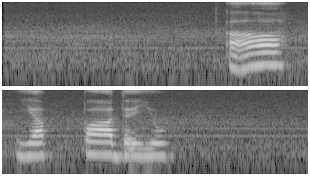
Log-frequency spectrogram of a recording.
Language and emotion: Russian, neutral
